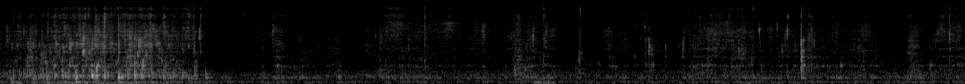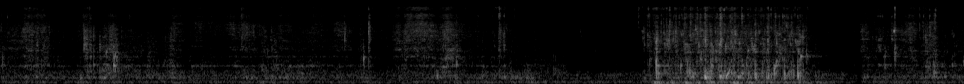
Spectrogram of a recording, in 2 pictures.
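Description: Apple juice poured from a plastic jug into an enamelware pot of dry sugar and cornstarch for about two seconds. After that, quieter scraping and clicking of a spatula stirring the mixture against the enamel pot, with another louder stretch of noise about three seconds from the end.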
